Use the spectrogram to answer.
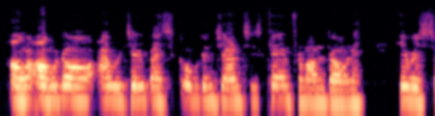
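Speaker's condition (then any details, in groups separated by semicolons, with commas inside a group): Cerebral palsy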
